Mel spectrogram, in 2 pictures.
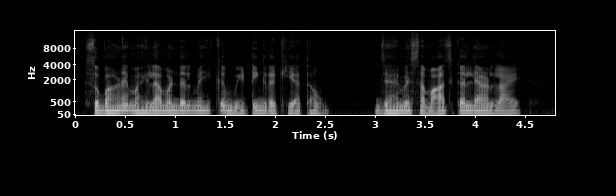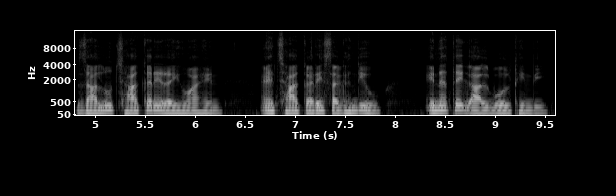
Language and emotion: Sindhi, neutral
